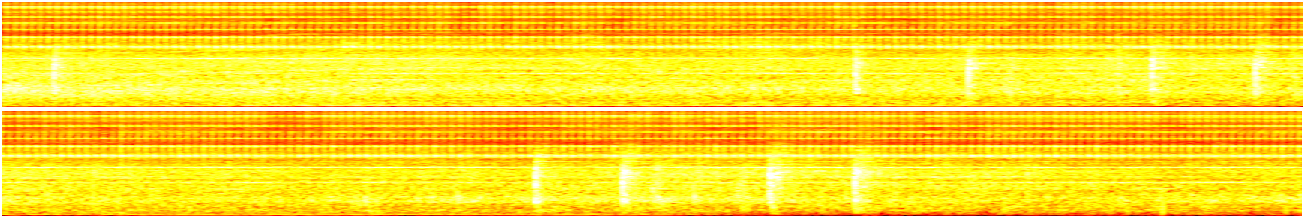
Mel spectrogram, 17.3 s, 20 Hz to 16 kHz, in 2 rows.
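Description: Passenger coaches rolling slowly past, their wheels clicking over rail joints in pairs, click-clack, a pair every second or so, over a steady rumble. A low drone from the train's GM GT-22 CW-2 diesel locomotive fades away about two-thirds of the way in.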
